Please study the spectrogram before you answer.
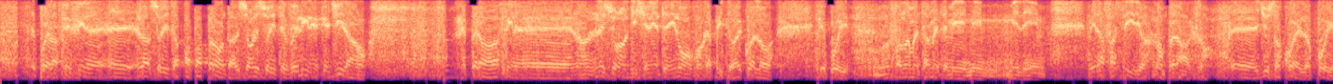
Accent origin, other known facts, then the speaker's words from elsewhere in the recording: Sorso, Sardinia, Italy; Poi c'era l'elicottero che prendeva l'acqua, l'ho messo fuoco lì, sono di Sorso.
